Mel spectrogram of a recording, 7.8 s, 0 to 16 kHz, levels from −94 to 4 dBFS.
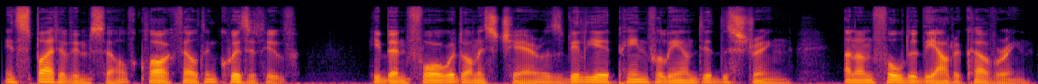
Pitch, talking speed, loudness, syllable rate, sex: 90 Hz, 185 wpm, -21 LUFS, 6.0 syllables/s, male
